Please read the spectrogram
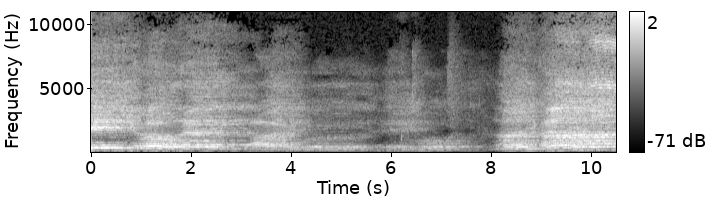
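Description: A congregation singing a metrical psalm unaccompanied, in slow, long-held notes. The singing thins out through the middle and swells again about eight seconds in as the next line begins.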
